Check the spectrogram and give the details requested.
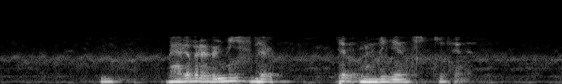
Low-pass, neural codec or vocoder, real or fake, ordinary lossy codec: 3.6 kHz; codec, 16 kHz, 2 kbps, FreqCodec, larger model; fake; none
